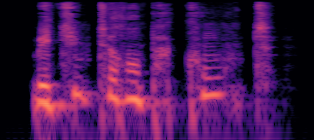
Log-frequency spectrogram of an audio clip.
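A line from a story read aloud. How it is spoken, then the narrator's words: Murmuring. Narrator (French): murmura Hermione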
